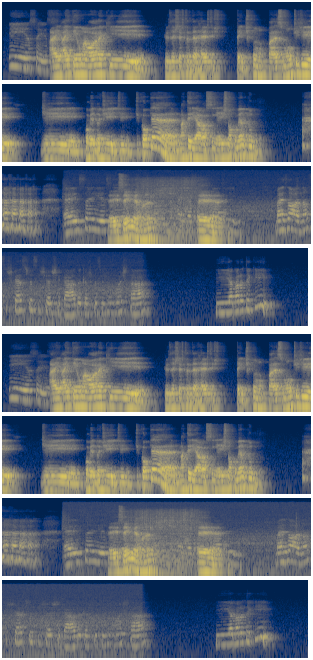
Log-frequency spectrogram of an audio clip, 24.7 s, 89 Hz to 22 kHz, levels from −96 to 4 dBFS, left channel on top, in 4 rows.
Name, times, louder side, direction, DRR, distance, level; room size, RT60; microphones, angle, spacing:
voice 1, 0.1-0.9 12.2-17.1 17.8-21.4 22.8-23.9, left 1 dB, 40° left, 5.0 m, -34 dB
voice 2, 0.9-4.4 4.7-6.5 7.0-11.4 14.5-15.5 16.3-16.8, equal, 5° right, 1.0 m, -20 dB
sound 1, 13.5-21.3, right 2 dB, 70° right, 5.3 m, -42 dB
24.0 x 10.0 x 4.3 m
head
